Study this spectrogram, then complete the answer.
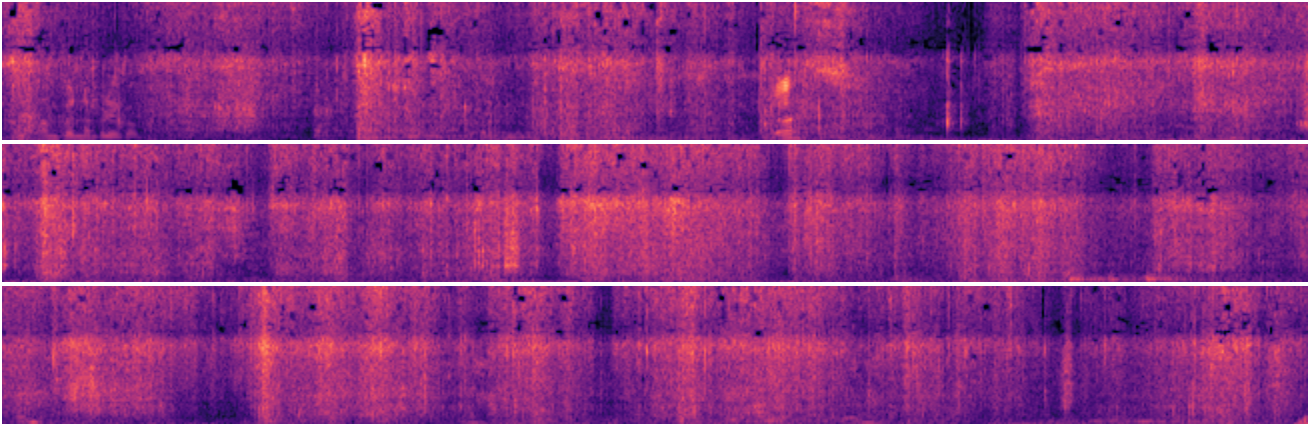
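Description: Plastic wrappers crackle as they are pushed into a sack.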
